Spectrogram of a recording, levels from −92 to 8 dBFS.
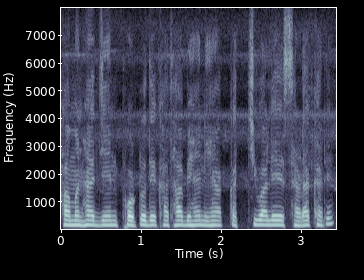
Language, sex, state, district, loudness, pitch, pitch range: Chhattisgarhi, male, Chhattisgarh, Rajnandgaon, -17 LUFS, 160 Hz, 160-165 Hz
